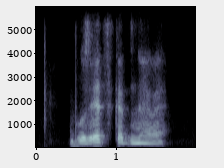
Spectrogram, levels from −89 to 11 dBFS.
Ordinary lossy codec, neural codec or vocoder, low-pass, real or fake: Opus, 24 kbps; codec, 16 kHz, 1.1 kbps, Voila-Tokenizer; 5.4 kHz; fake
